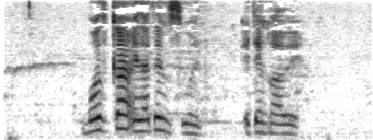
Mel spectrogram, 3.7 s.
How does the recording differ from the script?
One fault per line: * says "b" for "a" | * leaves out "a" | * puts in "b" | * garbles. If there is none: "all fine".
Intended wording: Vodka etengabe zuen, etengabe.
* says "edaten" for "etengabe"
